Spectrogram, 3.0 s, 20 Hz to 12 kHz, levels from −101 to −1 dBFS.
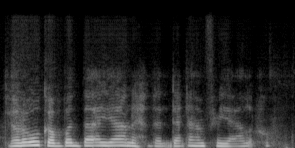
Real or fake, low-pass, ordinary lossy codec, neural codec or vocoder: fake; 10.8 kHz; none; codec, 16 kHz in and 24 kHz out, 0.6 kbps, FocalCodec, streaming, 2048 codes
